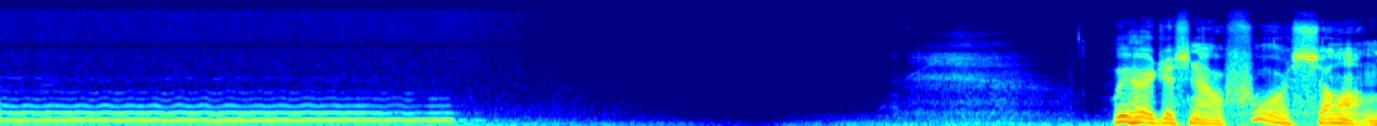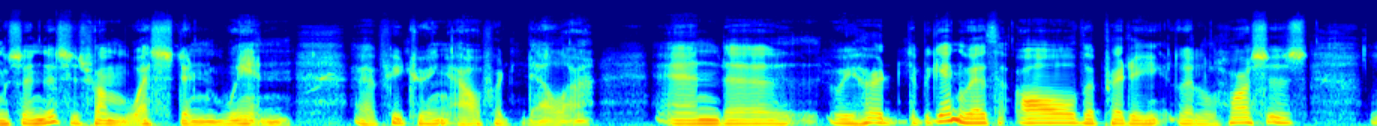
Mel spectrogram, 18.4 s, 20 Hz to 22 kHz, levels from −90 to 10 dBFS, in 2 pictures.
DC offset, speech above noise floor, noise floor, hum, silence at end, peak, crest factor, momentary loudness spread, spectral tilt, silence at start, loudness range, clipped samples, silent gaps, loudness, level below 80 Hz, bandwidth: under 0.1%; 55 dB; -75 dBFS; none; 0 s; -4 dBFS; 20 dB; 18 LU; -7 dB/octave; 0 s; 17 LU; under 0.1%; none; -21 LUFS; -48 dBFS; 11.5 kHz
